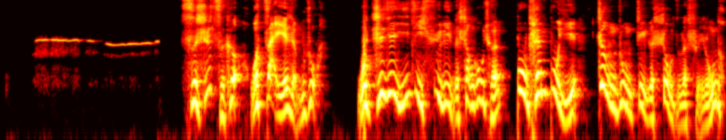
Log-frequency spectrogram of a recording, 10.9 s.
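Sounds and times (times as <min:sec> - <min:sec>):
mouth whistling: 0:00.5 - 0:02.4
speech: 0:02.8 - 0:10.8.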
